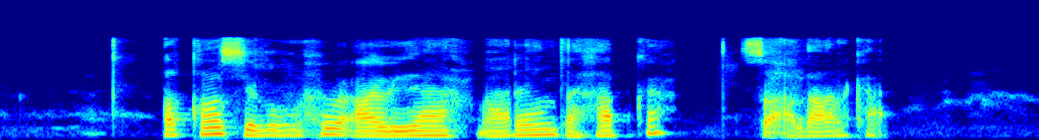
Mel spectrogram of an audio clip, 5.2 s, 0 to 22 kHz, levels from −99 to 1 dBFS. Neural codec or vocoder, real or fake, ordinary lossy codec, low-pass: codec, 16 kHz, 2 kbps, FreqCodec, larger model; fake; none; 7.2 kHz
